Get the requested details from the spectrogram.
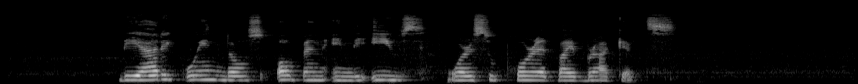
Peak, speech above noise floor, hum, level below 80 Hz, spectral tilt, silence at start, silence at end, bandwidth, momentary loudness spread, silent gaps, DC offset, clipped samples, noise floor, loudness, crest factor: -8 dBFS; 38 dB; none; -82 dBFS; -4 dB/octave; 1.2 s; 1.85 s; 11 kHz; 10 LU; none; under 0.1%; under 0.1%; -65 dBFS; -28 LUFS; 22 dB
